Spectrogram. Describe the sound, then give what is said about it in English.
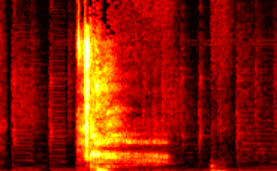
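A single raspy cough, almost like a throat clear, bursts out over near silence, followed a moment later by a softer, low rumble. “Why don't you cough a little louder?”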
